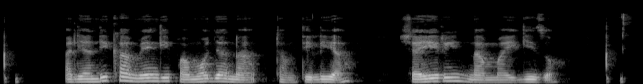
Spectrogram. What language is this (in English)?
Swahili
